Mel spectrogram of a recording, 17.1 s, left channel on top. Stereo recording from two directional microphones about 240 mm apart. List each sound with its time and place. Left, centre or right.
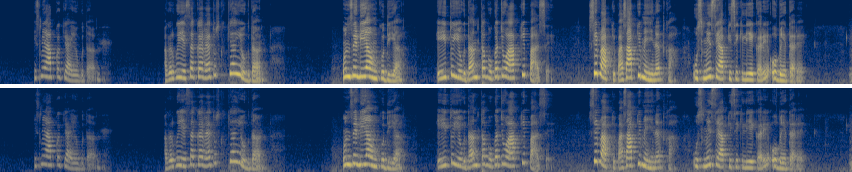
0.7 s a woman's voice: left
3.2 s a woman's voice: left
6.8 s a woman's voice: left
